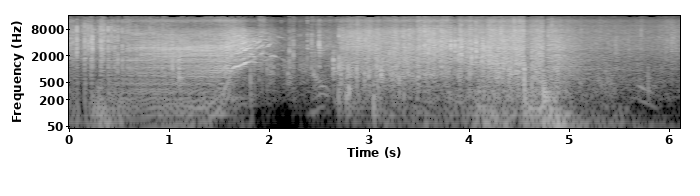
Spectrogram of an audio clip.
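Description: A felled redwood going over: cracking and crashing through the surrounding small trees and brush, building to its loudest as it hits the ground about five seconds in, then tailing off.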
